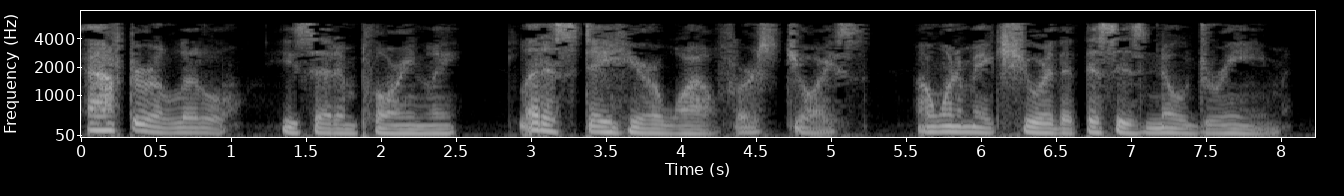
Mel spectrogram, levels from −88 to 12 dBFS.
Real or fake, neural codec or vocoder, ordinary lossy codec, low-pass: real; none; MP3, 24 kbps; 7.2 kHz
